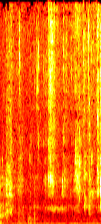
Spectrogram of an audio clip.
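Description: Faint chewing and crunching of fried food, with small scattered crunches.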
